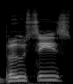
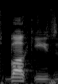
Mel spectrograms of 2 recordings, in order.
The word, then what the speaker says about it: Buc-ee's: I said, hey, I promise, because there's a bunch of idiots online that pronounce it Boosies because, well, they're stupid. Uh, and I said, look, on my show, I promise I will never mispronounce Buc-ee's.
